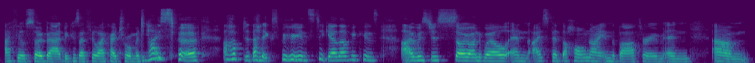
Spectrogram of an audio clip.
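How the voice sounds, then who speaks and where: A young Australian woman in her twenties talks through her answers in a casual, rambling way, and "um" keeps slipping in between her thoughts. Her voice sits a little low for a woman. She sounds relaxed and open, like a guest at ease on a podcast. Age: 20s. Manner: chatty, many "um" fillers, laughs often. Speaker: pro golfer guest.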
